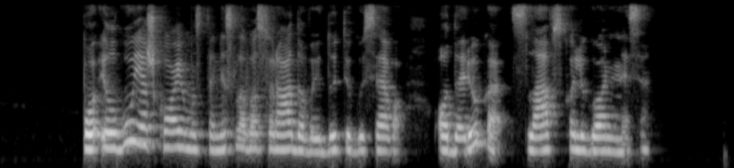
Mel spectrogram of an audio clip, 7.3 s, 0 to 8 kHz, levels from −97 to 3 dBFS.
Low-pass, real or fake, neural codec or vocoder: 7.2 kHz; real; none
